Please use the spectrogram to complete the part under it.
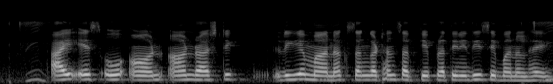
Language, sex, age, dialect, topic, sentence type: Magahi, female, 18-24, Western, banking, statement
